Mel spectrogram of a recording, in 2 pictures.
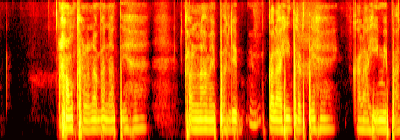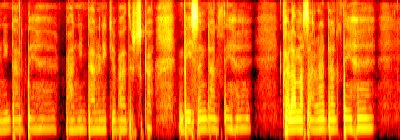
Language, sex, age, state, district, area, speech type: Hindi, female, 60+, Uttar Pradesh, Chandauli, urban, spontaneous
